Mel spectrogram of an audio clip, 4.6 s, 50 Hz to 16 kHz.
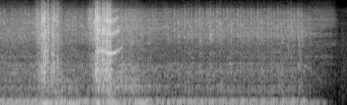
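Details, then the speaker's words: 1970 or 71 Camaro V8 after a new HEI distributor was fitted; loud running with a sharp puffing tick following the firing, rising with each blip, a bad exhaust leak; oil also pouring from the intake manifold rear. "It developed a bad exhaust leak too. That must have happened in the middle of the day yesterday."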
